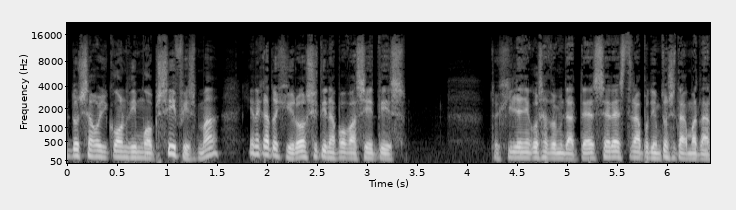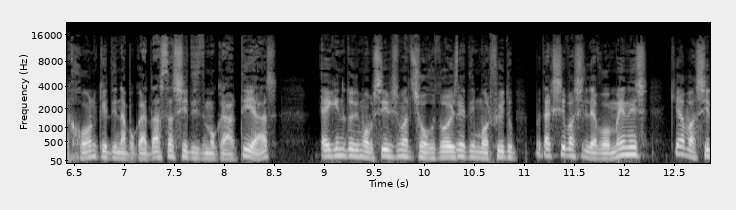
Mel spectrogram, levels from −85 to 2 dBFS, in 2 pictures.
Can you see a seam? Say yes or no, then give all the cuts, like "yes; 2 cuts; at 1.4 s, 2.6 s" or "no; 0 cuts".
yes; 3 cuts; at 5.9 s, 10.3 s, 10.9 s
